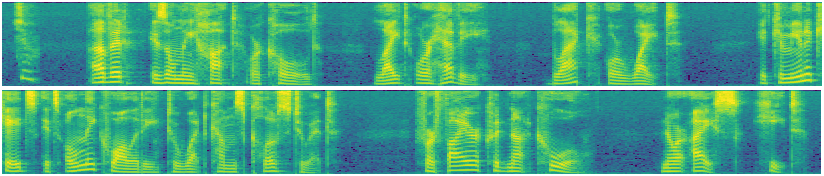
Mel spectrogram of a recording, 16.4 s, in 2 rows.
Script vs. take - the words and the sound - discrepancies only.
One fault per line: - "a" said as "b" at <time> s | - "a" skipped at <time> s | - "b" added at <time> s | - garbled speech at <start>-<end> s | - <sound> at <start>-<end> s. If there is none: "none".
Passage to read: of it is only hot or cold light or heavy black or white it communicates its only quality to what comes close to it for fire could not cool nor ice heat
- sneeze at 0.1-0.4 s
